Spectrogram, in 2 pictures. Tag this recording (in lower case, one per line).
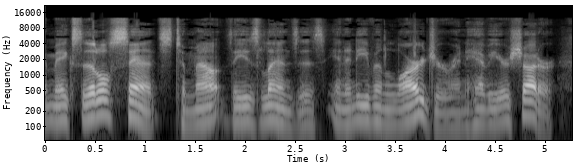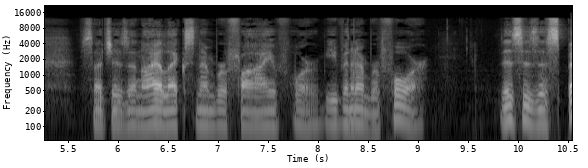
speech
